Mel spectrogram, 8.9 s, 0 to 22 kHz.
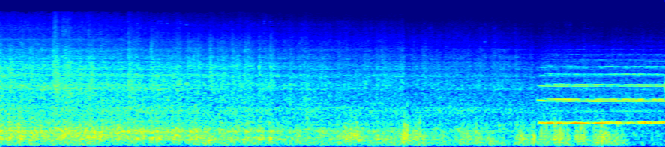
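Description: Italian regional train with an FS E464 electric locomotive pulling away, its wheels rumbling and clattering over the rail joints. About seven seconds in, a long steady single-tone train horn starts and holds.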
